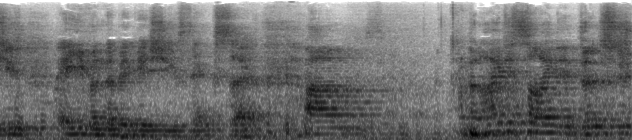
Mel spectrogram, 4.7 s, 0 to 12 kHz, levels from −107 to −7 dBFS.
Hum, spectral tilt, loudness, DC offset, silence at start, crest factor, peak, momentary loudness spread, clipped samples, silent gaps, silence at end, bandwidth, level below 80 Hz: none; -4.5 dB/octave; -18 LUFS; under 0.1%; 0 s; 16 dB; -2 dBFS; 13 LU; under 0.1%; none; 0 s; 11 kHz; -36 dBFS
